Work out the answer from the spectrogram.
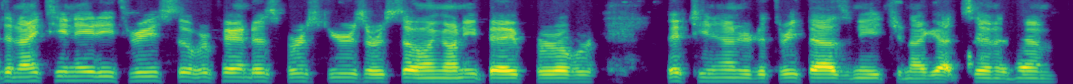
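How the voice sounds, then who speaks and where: A man's voice: mid-range voice, darkish tone, smooth, lo-fi sound. Man, fifties, live stream host, rambling casual chat, plain-spoken. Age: 50s.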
